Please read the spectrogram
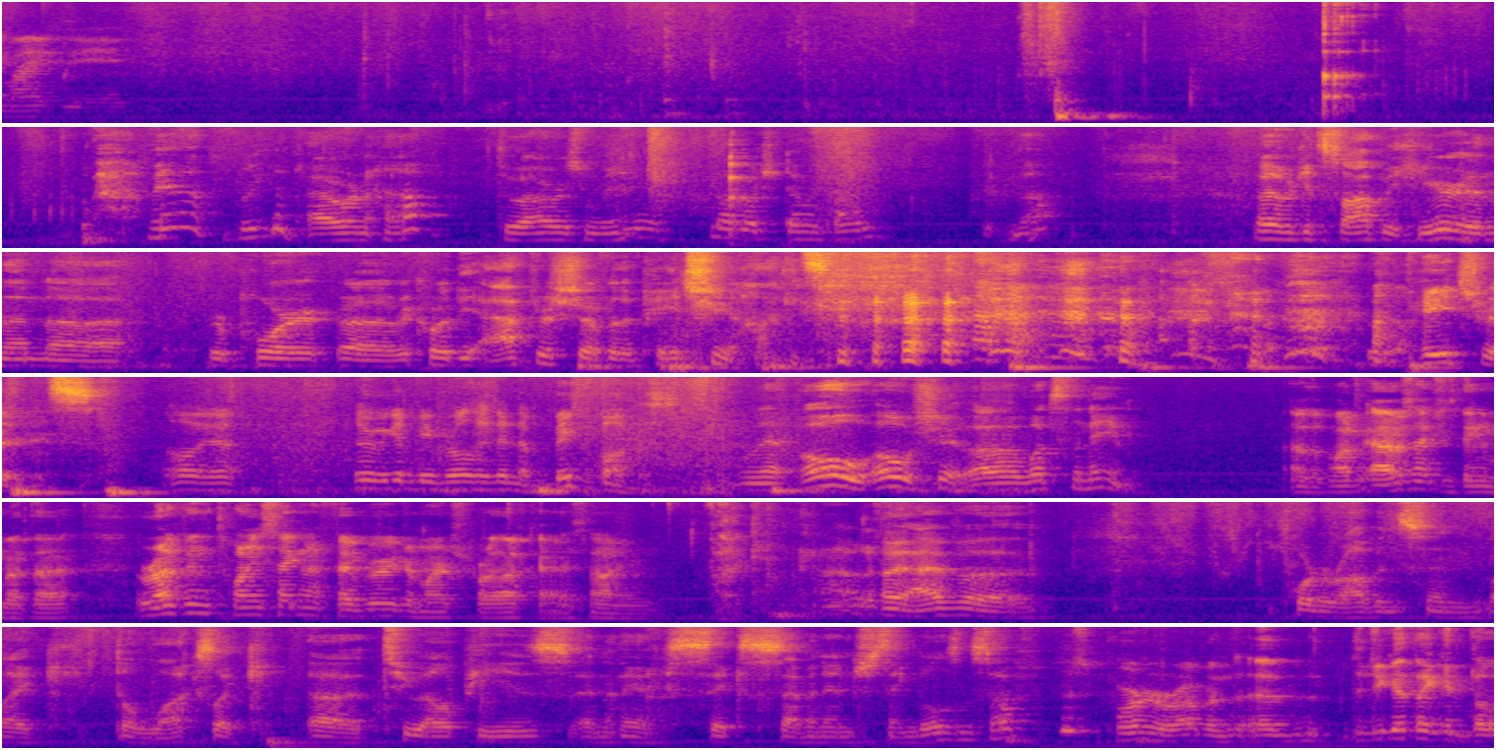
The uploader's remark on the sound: we record our first ever episode with one mic, a laptop, and three guys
